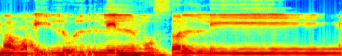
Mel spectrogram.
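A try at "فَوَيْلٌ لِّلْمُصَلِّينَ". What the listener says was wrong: এই তো মাশাল্লাহ, সদ খুবই সুন্দর হয়ে গেছে,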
